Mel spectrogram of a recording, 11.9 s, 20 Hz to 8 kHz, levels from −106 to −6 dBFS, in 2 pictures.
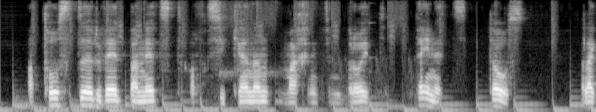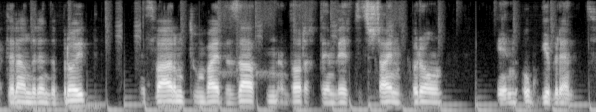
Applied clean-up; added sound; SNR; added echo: none; Drum kit; 20 dB; none.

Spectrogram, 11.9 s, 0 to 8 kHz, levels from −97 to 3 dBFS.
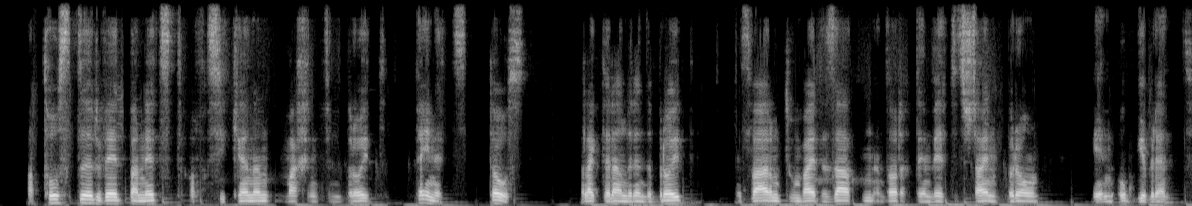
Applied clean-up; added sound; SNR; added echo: neural mask model DeepFilterNet 3.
